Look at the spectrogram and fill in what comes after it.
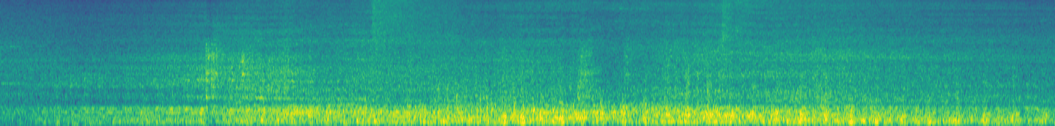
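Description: A Southern electric multiple-unit train passing close along the platform. The rumble of its wheels on the rails builds up, holds through the middle with clatter over the rail joints, then eases off.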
